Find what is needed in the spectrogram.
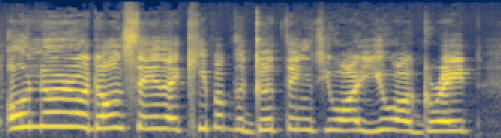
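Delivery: high-pitched gushing imitation of her; mock her sweet reassurance way up high; imitating Katisha. Katisha reassuring Damola, high mock gushing.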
